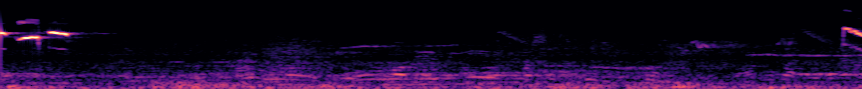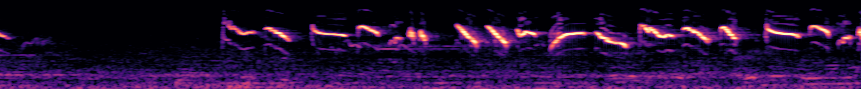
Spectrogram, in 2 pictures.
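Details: Oriental white-eye (pleci) in vigorous 'tembakan' competition song favoured by judges: after a long near-silent stretch of low background murmur, a sudden burst of very high, sharp, slurred chirps rattled out rapidly to the end.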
